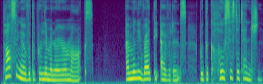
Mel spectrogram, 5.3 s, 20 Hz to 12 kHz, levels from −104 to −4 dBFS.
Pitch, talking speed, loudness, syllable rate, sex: 230 Hz, 150 wpm, -18 LUFS, 6.6 syllables/s, female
